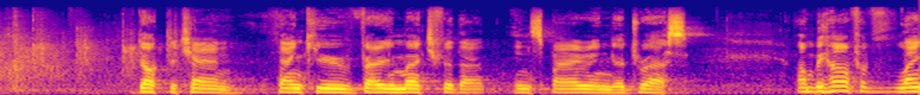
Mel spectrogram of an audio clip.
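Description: An older man speaks through a microphone in a large hall.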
